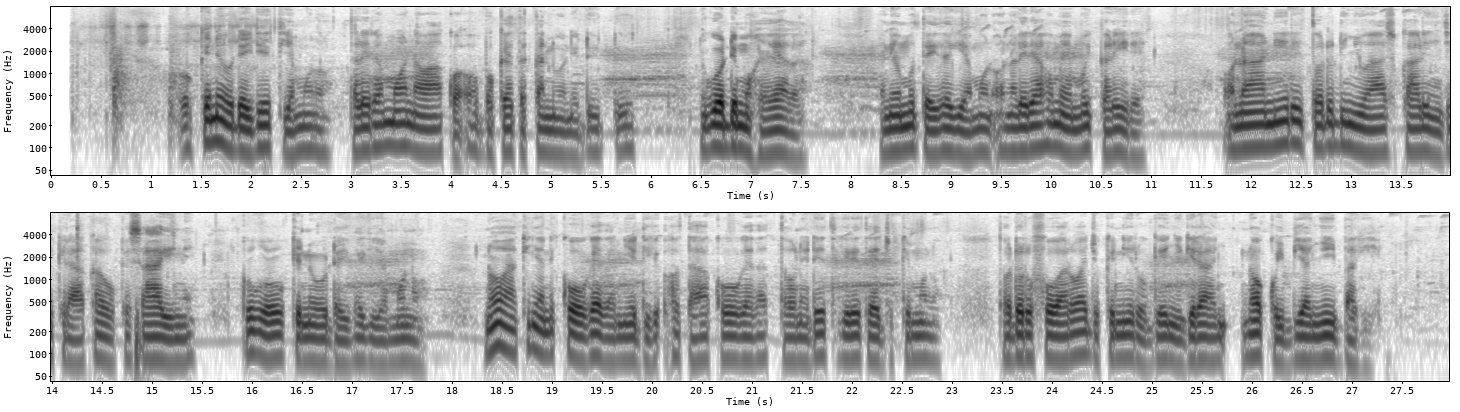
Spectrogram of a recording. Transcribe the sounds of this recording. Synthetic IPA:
okeneodaiðetiamonɔtaɾeɾamwanawakwa̰ʔɔbɔkɛtɛkanuɔneddoneɣwɔdemohɛɣa | naneɔmotɛiðaɣiamonɔ̰ːnaɾeɾeaɦomɛmoikaɾeiɾɛ | ɔ̰naːnieɾetɔdodiɲuaasu̥kaɾeɲeɲd͡ʒekeɾaakaokesainekuɣookeneodaiðaɣiamonɔ | nɔwakiɲanekoːɣɛðaniedihɔtaːkoːɣɛðatɔnedetiɣeɾetɛd͡ʒokemonɔ | tɔndoɾofoaɾwad͡ʒokenieɾoɡeɲiɡeɾanɔkoibiaɲiːbaɣiɛ

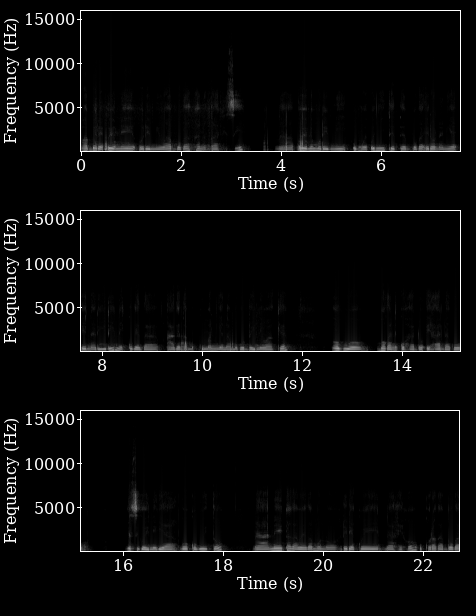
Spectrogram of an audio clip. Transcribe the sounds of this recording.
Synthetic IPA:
wabɛɾɛʔojoneoɾemiwabɔɣakanakafisi | naojonemoɾemiomwɛʔoɲiːtetɛbɔɣaʔeɾɔnaniaʔenaɾiɾinekoɣɛðaːɣɛðamokumanianamoɣodainewakɛ | kɔːɣuɔ | bɔɣanekohadɔʔeɦadaɣɔ | ɣesiɣɔineɣeaɣokoɣwito | nanekaɣawɛɣamonɔɾeɾeakwenaɦɛhɔokɔɾaɣabɔɣa

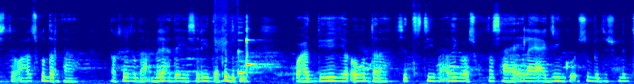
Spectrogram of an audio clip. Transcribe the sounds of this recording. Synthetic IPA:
st̪ʰɔ̰wʔɑ̰ħɑːd̪ɪskʰʊd̪ɐrt̪ʰaː | d̪̥ɑqiːqd̪ɐ̰mɐlɑħd̪ɐijɞsɐliːd̪ɐkʰɐd̪ɪɡɐn | wʔɑħɑːd̪̚bɪjɔjɐrʔʊ̰ɣʊd̪ɐɾasɪt̪ʰɐ̥rt̪ʰiːβɐ̰ʔɐ̰ðɪɣɔːɪskʰʊ̥t̪ɐsaːjaːʔɪ̰laːɛʕɑd͡ʒiːŋkʰʊ̰ʔɪsʊbɛd̪ɛʃɔ̥mɪd̪

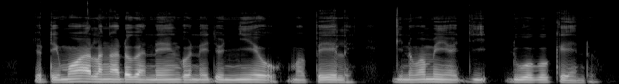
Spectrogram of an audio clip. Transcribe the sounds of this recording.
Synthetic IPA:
d͡ʒotɪmɔalaŋadɔɡaneŋɡonɛd͡ʒoɲeomapele | ɡinomamɪjɔd͡ʒi | dwoɡokendo

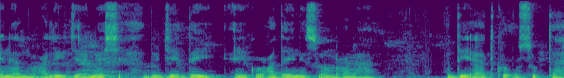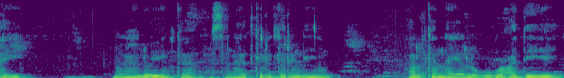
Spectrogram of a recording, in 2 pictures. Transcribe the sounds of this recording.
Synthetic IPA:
ʔɪnaːd̪mɑʕliːɡt͡ʃɪɾɛmɛːʃiʔaːd̪ʊt͡ʃɛːd̪ɛjɛjkʰʊʕɑd̪ɛjnɛjsɔ̰mɑʕnɐɦɐ | hɐd̪iːʔaːd̪kʰʊʕʊsʊb̚t̪ʰɐɦɛj | mɐɣaːlɔːjɪŋkʰɐmɪsɐnaːd̪kʰɐlɛɡɐɾɐnɛjɪn | hɐlkʰɐnʔɐ̰jaːlɐɣʊɣʊʕɑd̪ɛːjɛj

